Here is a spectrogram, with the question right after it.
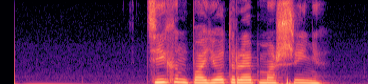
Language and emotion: Russian, neutral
